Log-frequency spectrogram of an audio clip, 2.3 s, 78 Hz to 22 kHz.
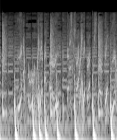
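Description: Turntable scratching with a JICO J44A-7 DJ IMP Nude stylus: a record pushed back and forth by hand and chopped with the mixer's fader, in quick strokes that sweep up and down in pitch. Under it runs an electro beat with a deep kick about twice a second.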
